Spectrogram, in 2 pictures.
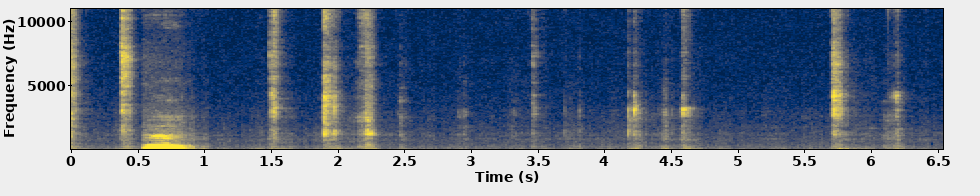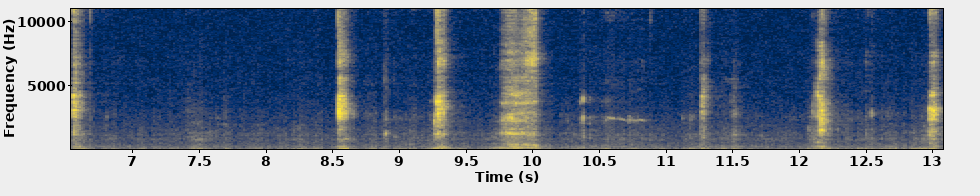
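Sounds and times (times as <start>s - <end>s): mouth clicks and chewing: 0.0s - 0.6s, 1.4s - 4.8s, 5.6s - 6.9s, 8.4s - 13.0s.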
